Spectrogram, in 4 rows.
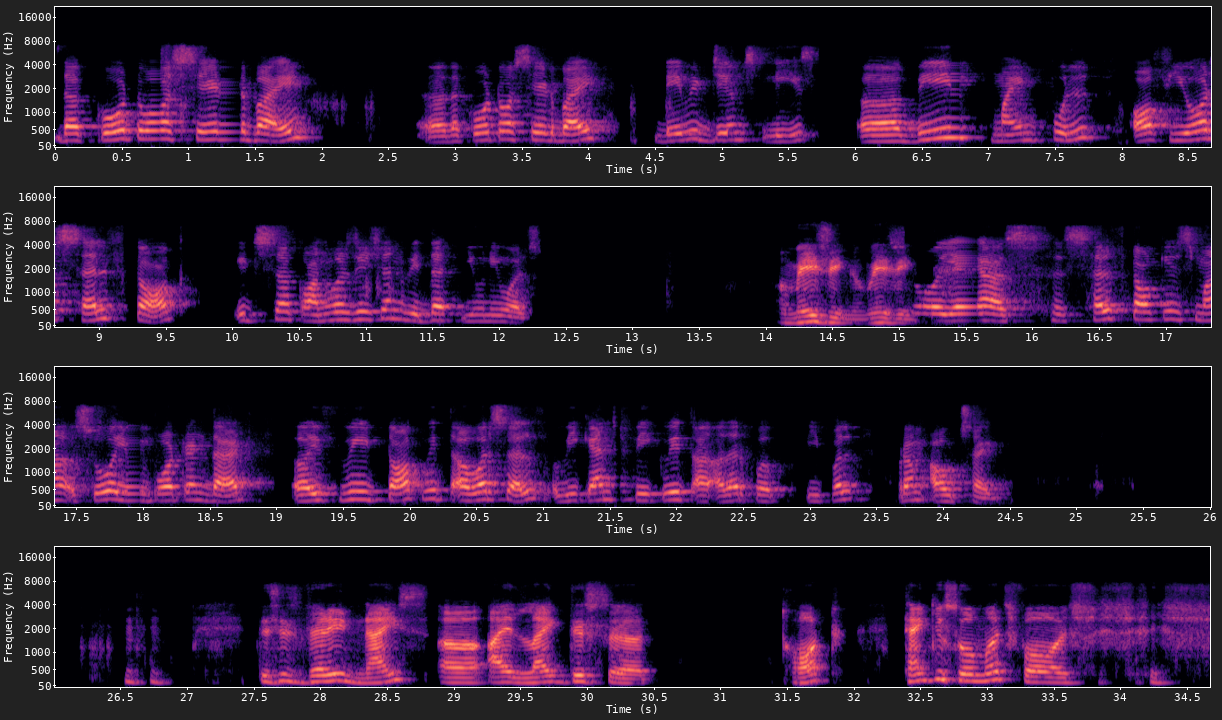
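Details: Stuttering in a 14-year-old Indian schoolboy.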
